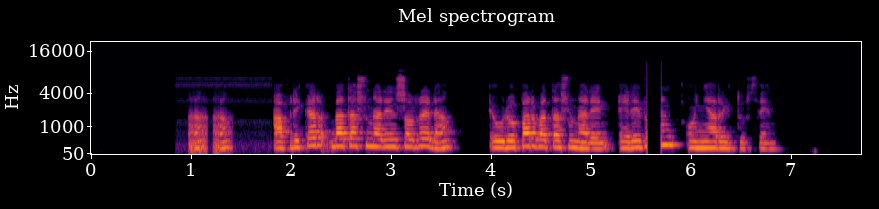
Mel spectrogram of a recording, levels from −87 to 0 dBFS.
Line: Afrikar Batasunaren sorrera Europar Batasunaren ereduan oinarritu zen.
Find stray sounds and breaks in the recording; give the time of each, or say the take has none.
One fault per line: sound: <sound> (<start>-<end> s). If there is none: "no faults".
sound: laugh (1.0-1.4 s)
sound: dropout (5.6-5.7 s)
